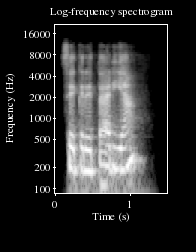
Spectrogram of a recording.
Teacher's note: Secretaria no lleva tilde porque la sílaba tónica es la penúltima. Y secretaría lleva tilde porque la vocal cerrada es tónica.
